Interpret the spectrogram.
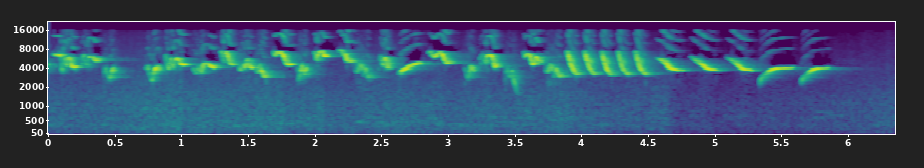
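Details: Yellow-fronted canary mule, a hybrid finch, in continuous bright song: rapid high slurred notes, then a fast series of repeated downswept notes at about four per second, closing with a few falling whistles.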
